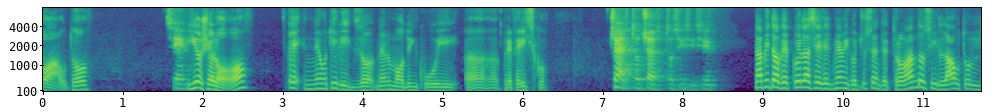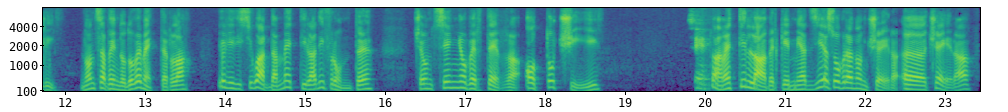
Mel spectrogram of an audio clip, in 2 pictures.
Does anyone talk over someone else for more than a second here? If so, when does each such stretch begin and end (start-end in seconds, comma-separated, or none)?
none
